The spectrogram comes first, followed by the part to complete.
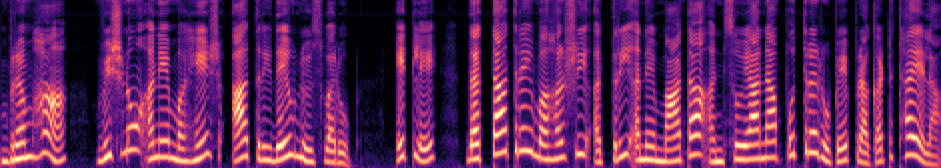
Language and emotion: Gujarati, neutral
